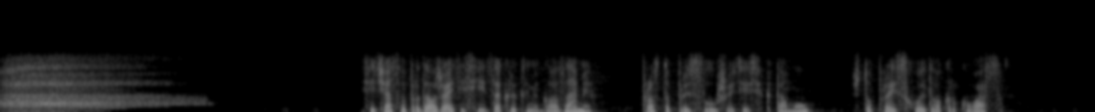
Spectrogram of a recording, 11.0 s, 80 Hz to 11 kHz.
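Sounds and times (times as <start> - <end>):
deep breath with noisy exhale through the mouth: 0.0 - 2.0
speech: 3.7 - 10.1.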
